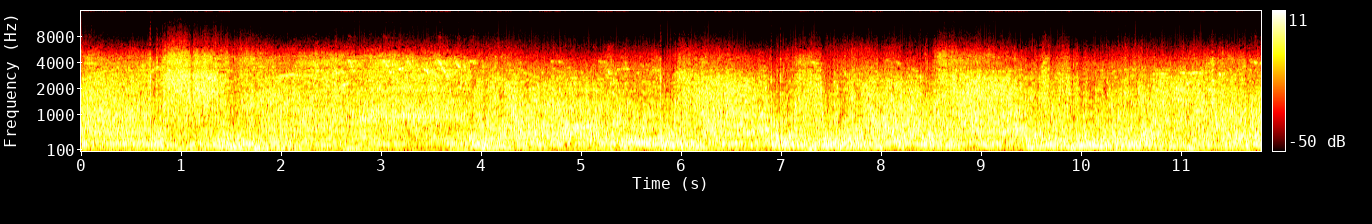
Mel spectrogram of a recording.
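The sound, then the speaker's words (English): Tanks firing in a desert battle as the US Second Corps engages withdrawing German panzers: a dense, continuous roar of gunfire and heavy blasts that runs throughout, loud and without clearly separate shots. “Following orders, the panzers withdraw. However, Patton's Second Corps has now established a position across their line of retreat. Patton's tanks open fire on the Germans.”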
